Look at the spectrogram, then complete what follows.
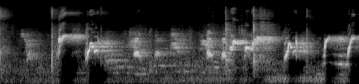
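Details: Tame male red-whiskered bulbul, Singapore-style kept, giving loud clear keke calls while deliberately disturbed by people: bright chattering notes, some rising sharply, in quick bursts with brief sharp clicks between them.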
